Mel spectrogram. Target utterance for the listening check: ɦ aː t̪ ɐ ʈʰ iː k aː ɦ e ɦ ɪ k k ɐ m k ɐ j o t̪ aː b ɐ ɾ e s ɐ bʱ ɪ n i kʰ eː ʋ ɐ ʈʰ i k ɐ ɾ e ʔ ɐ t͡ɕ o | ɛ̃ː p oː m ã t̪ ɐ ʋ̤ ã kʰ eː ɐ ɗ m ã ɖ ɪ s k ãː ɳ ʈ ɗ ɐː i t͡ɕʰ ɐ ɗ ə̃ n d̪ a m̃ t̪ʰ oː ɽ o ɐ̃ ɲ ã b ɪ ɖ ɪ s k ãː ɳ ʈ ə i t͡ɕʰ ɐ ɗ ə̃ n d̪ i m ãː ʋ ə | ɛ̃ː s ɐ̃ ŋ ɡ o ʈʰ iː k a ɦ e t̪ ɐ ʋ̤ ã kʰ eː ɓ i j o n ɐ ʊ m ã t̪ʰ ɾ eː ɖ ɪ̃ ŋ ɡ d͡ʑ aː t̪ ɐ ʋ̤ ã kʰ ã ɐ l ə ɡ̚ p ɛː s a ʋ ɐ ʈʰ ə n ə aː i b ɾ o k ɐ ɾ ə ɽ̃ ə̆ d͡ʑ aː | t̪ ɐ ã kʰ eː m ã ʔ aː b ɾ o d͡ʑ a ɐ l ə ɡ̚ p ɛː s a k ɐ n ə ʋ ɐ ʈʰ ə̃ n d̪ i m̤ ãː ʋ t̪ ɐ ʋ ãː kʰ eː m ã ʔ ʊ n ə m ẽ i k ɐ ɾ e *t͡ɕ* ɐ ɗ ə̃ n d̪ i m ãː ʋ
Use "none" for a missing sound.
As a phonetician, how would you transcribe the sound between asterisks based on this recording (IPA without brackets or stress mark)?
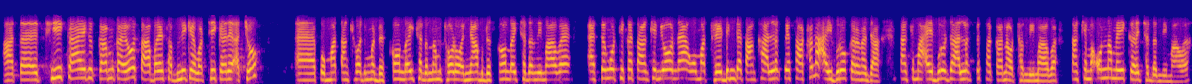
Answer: t͡ɕʰ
